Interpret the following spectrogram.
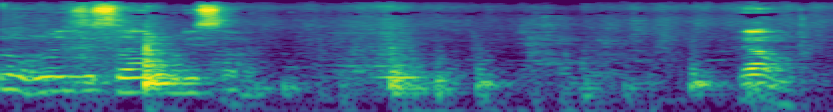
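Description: Speech: a person talking in short phrases, with pauses between them.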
